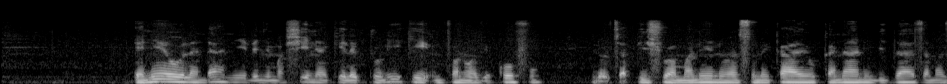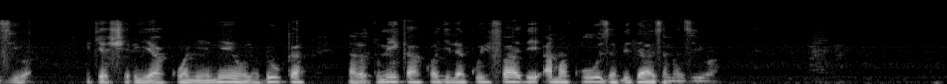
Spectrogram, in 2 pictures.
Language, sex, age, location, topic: Swahili, male, 25-35, Dar es Salaam, finance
